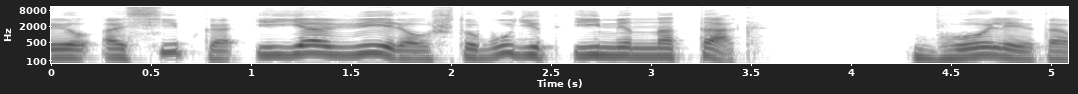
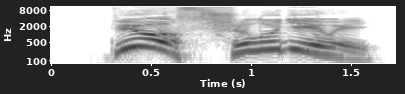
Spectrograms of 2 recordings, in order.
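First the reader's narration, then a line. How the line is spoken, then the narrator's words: Shout. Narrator (Russian): выкрикнул Осипка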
